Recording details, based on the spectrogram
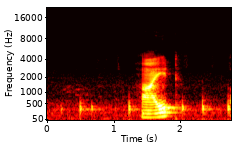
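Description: Chalk or marker writing on a board during a class 10 physics lesson on lenses, a few short scratchy taps and strokes, with a teacher's voice speaking briefly in between.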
